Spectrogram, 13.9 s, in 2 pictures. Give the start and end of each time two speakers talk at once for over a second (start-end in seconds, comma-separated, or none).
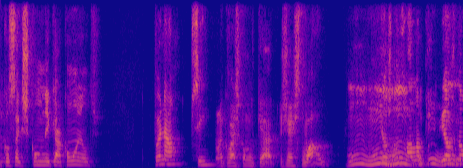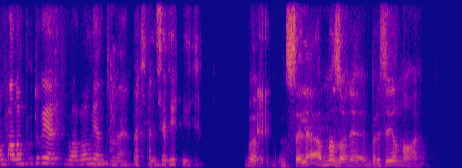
5.7-7.1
